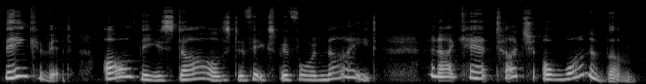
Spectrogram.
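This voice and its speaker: A woman's voice: a little high, sing-song, slow pace, gravelly, mellow, slightly rough, pitched above the performer's own voice, heavily acted. A woman voicing a flustered, self-pitying male monkey doctor in a children's story, exclaiming and lamenting with wordy politeness. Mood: overwhelmed, fretting.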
